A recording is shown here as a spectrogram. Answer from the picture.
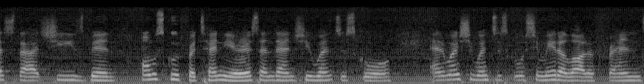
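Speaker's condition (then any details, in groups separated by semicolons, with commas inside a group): No condition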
